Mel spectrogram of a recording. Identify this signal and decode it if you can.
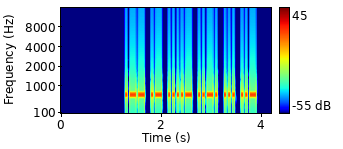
Morse code, heard as a keyed tone, about 28 wpm, 700 Hz. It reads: WA4FSU
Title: USA Call Signs Repeated 2x 28wpm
